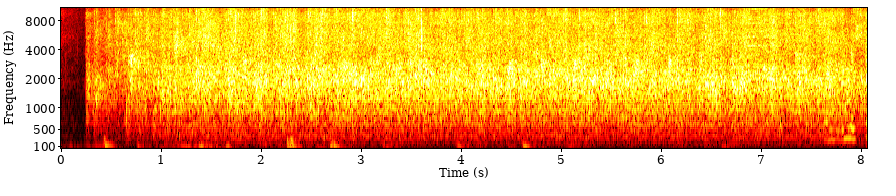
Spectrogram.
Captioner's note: applause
